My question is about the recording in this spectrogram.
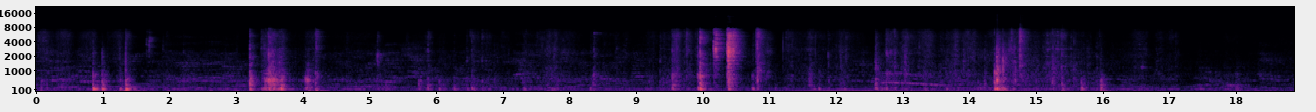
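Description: A cardboard shipping case of trading-card boxes being opened by hand: scattered knocks and scrapes of cardboard, with the loudest burst of tearing and rustling about ten seconds in as the flaps are pulled open, and further knocks as the inner boxes are lifted out.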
